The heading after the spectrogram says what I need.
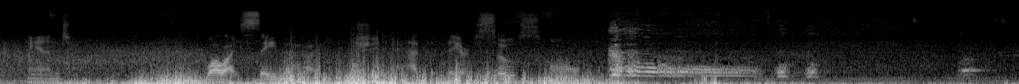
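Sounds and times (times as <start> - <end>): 
speech: 0.6 - 1.0, 2.1 - 7.3
dog barking: 6.1 - 6.8, 7.8 - 8.2, 9.6 - 10.0.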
